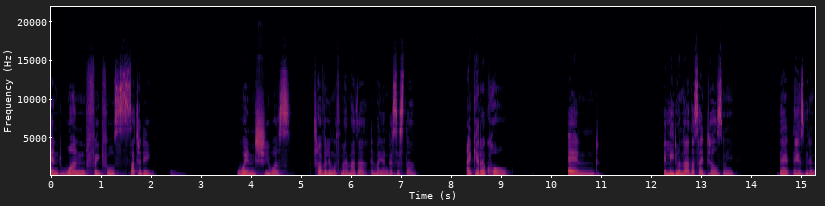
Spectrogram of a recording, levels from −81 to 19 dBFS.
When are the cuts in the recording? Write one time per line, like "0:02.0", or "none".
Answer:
none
